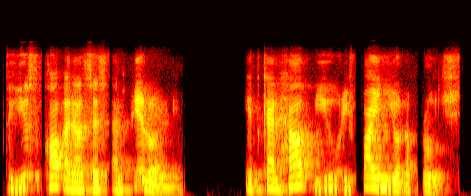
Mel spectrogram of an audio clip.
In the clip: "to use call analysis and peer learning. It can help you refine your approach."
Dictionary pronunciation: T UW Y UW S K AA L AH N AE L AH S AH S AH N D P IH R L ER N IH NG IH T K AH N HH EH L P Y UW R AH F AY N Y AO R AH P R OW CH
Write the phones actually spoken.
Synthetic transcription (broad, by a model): T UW Y UW S K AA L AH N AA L S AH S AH N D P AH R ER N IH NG IH T K AH N HH EH L P Y UW R AH F AY N Y AO R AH P R OW CH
